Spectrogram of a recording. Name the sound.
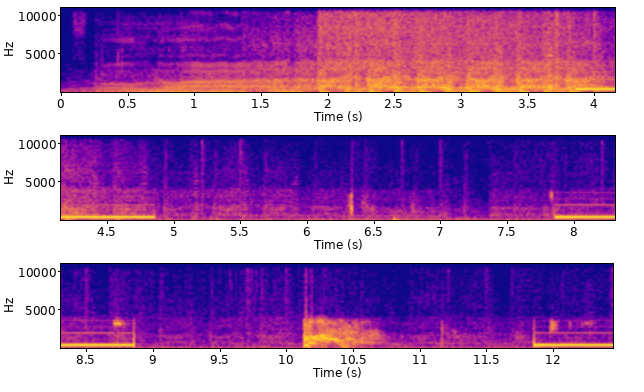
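telephone dialing tones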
